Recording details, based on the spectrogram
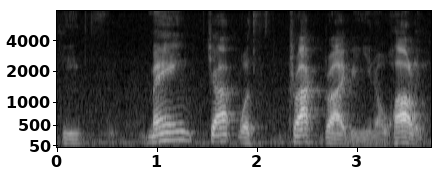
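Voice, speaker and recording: An older man from South Texas recalling his youth in a halting way, often repeating words. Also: mid-range voice, big pitch swings, a little hiss or hum. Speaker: interviewee, veteran. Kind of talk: casual recollection.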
